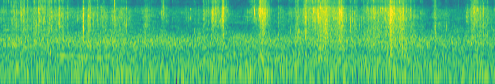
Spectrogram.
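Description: Grey plastic postal mailer being handled and torn open by hand, with short scattered crinkles and crackles of the plastic over a steady low rumble.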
